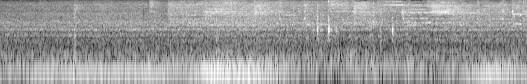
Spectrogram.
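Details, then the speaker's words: Subaru in reverse at idle, with the customer's complaint of very low idle and stalling (oil pressure light comes on). The low rumble sags and swells unevenly and nearly stalls, repeatably; cause not yet found. "almost stalled just back up a little more so this is pretty pretty repeatable of you know pretty much at idle it just wants to stall out here oh she almost stalled again"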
